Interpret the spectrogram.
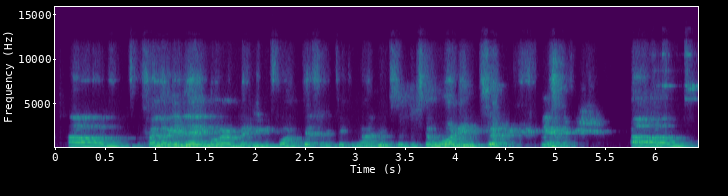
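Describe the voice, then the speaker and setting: Medium-pitched male speech at a fairly quick pace, with ordinary pitch variation and audible room echo. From mixed: born in Israel, Brazilian parents, lived in Singapore, Australia, UAE. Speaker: design presenter at meetup. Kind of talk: presentation to audience. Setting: event venue with live and online audience. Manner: conversational, with fillers.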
